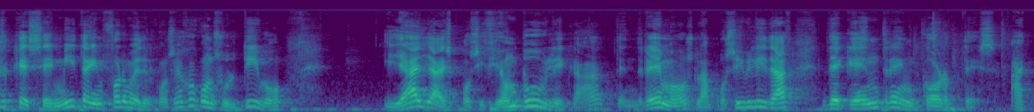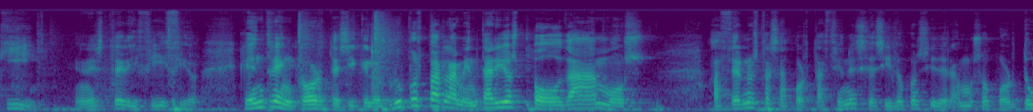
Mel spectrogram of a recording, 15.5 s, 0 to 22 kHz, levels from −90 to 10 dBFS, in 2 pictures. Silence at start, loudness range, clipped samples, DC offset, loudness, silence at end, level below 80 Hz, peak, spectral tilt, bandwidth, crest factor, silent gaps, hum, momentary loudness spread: 0 s; 5 LU; under 0.1%; under 0.1%; -32 LUFS; 0 s; -70 dBFS; -8 dBFS; -4.5 dB/octave; 16 kHz; 24 dB; none; none; 12 LU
